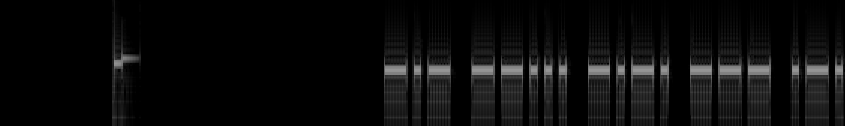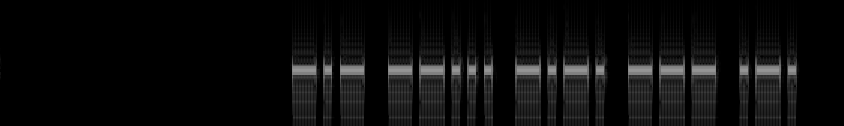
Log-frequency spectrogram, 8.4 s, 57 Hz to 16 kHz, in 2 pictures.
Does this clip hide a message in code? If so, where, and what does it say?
Yes: Morse code from 1.9 to 8.2 s, heard as a keyed tone, about 31 wpm, 700 Hz. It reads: K7COR K7COR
